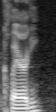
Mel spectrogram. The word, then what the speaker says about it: Clardy: Also, give me the follow, at Troy Clarity. At Troy Clarity, last name is spelled C-L-A-R-D-Y.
